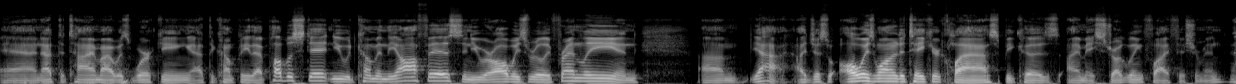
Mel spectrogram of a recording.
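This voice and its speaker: In a very clean recording with a silent background, a man talks at a moderate pace with lively intonation. His fairly low-pitched voice is an unremarkable speaking voice. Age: 40s. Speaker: podcast host. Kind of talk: casual interview. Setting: living room.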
